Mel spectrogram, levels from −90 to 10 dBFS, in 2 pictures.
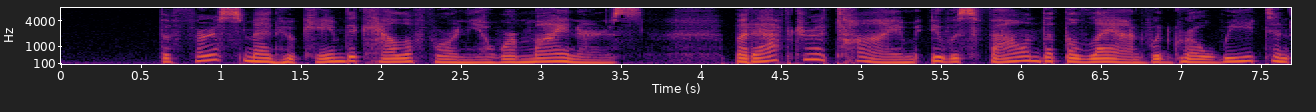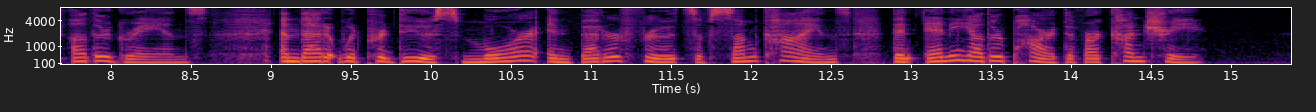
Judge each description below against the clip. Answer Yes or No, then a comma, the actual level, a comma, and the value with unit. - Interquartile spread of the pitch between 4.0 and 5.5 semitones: Yes, average, 4.5 semitones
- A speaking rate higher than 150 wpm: Yes, average, 180 wpm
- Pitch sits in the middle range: Yes, medium, 180 Hz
